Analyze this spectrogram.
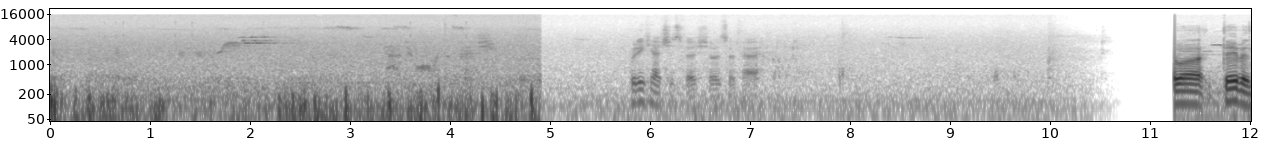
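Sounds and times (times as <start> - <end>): wind buffeting microphone: 0.0 - 5.0
steady hiss: 0.0 - 10.3
bird chirping: 0.6 - 4.5, 5.2 - 8.9, 11.3 - 12.0.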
